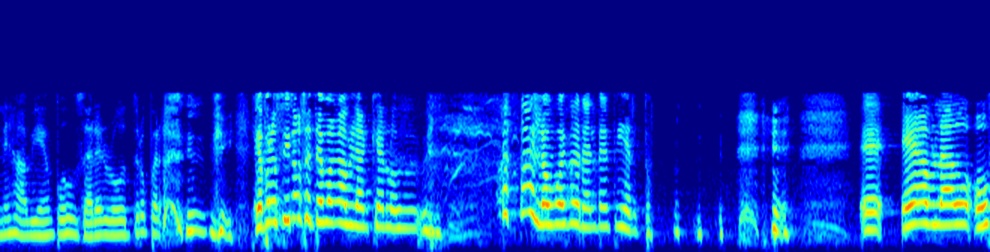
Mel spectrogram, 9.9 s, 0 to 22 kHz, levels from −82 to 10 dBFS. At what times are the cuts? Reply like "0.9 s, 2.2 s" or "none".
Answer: none

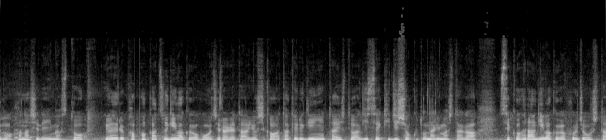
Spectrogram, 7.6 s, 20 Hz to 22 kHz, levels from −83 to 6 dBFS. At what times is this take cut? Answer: none

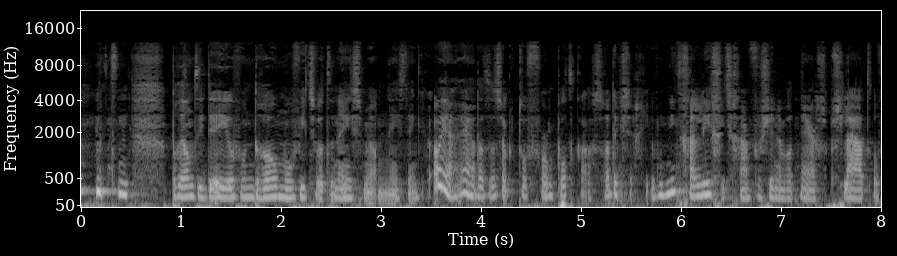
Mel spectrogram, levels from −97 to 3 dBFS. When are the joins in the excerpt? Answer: 3.0 s, 5.2 s, 6.4 s

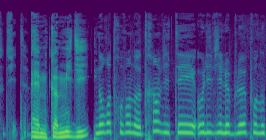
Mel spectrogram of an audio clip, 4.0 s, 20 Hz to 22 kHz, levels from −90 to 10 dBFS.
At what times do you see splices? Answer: 1.4 s

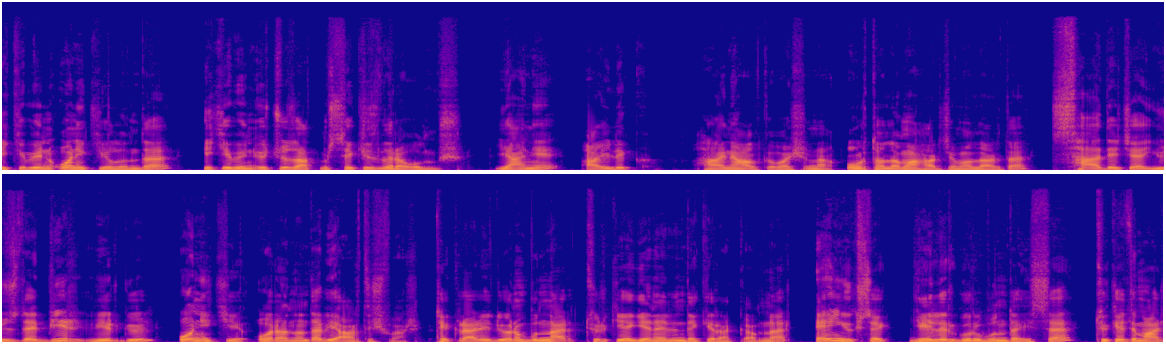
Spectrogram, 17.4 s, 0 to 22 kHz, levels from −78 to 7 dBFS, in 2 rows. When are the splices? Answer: 11.9 s

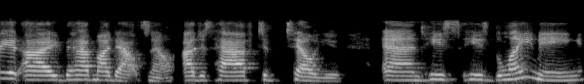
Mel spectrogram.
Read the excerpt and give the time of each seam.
1.7 s

